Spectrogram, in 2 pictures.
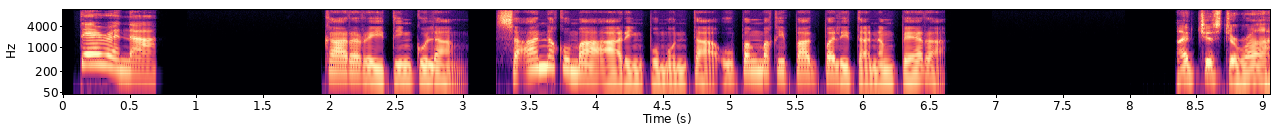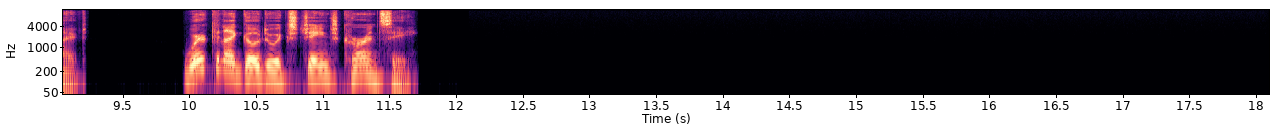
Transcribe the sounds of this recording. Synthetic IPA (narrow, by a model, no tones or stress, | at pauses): t̪ɛɹɐna | kaɾɐɾɛjt̪ɪŋkʊlaŋ | sɐʔanɐkomaːʔaːɾɪŋpʊmʊnt̪a̰ʔuːpɐŋmɐkɪpɐɡ̚pɐlɪt̪anɐŋpɛːɾɐ̰ | ʔaɪvd͡ʒʌstə˞aɪvd̥ | wɛɹkɨ̃naɪɡoʊɾuɛkst͡ʃẽɪ̃nd͡ʒkʰɜ˞ɨ̃nsḭ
